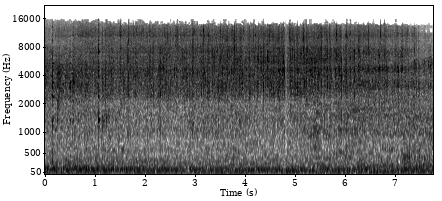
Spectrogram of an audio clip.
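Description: Bột chiên, cubes of rice-flour cake, sizzling in hot oil on a wide flat iron pan, over a steady low rumble.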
